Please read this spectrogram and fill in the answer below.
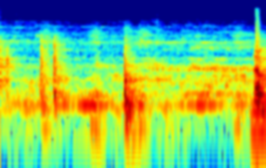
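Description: A few soft clicks of metal bottle caps as a hand rummages in a cigar box and draws one out.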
